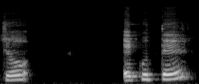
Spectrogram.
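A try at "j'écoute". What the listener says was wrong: না জয়কুতে কেন? জেকুত একসাথে, ভাও দিয়ে শুরু হয়েছে, তাহলে জেকুত।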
